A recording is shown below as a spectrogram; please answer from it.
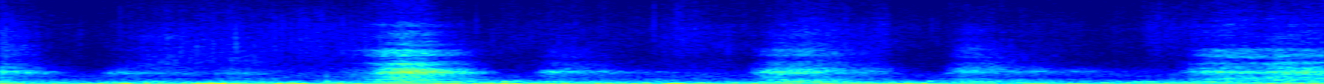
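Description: A person breathing audibly, about one soft breath every second and a half, over a low rumble on the microphone.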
